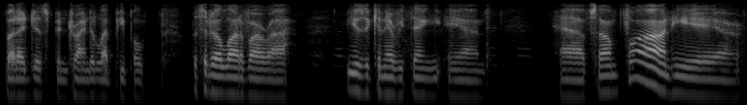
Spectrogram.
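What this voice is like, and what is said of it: Hoarse, froggy voice. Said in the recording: “I've been trying to save my voice ... my voice is frog”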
